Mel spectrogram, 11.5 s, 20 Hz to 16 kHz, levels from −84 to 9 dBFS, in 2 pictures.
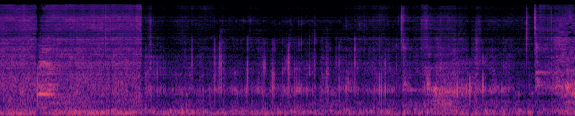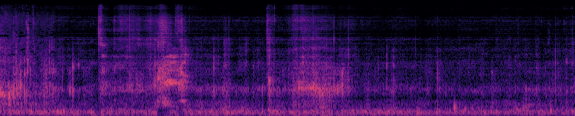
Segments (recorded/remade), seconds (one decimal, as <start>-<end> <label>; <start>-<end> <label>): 0.0-5.6 remade; 5.6-6.3 recorded; 6.3-11.5 remade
